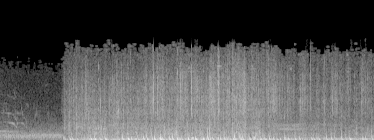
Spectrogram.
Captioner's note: hooves clattering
